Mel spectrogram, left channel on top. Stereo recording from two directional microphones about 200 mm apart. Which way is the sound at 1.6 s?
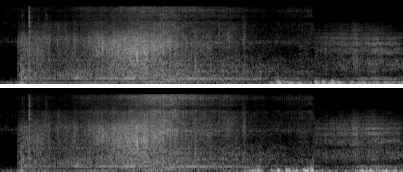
45° right (ahead or behind).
